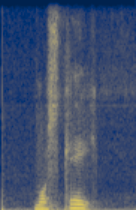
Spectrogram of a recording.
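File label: "moskee", Dutch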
